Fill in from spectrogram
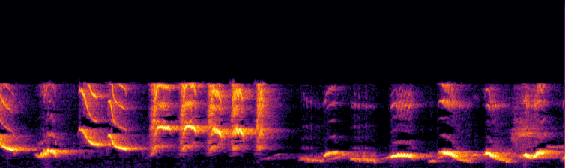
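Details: White-rumped shama singing full of fill-in phrases for training birds: high scratchy chattering notes give way after a short gap to lower, mellow slurred whistles that rise and fall.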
